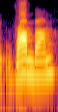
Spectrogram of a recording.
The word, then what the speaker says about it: Rambam: Rambam, we emphasize the first part of the name.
